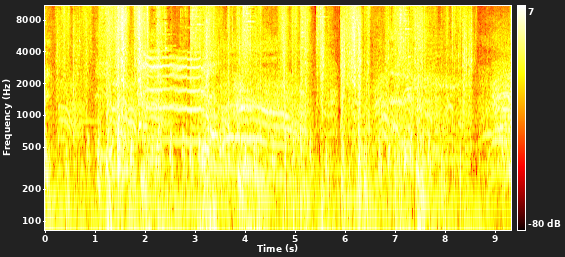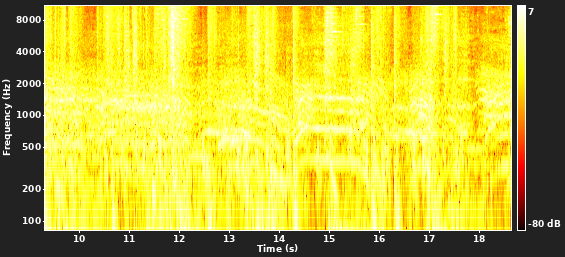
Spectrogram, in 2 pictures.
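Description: Swords clash and clang in a battle.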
